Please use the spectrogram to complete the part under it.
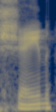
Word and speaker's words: Schoen: It looks like it should be Joe Schoen, but I believe it's pronounced Shane.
